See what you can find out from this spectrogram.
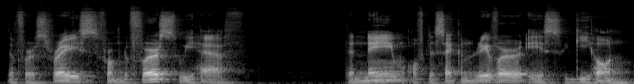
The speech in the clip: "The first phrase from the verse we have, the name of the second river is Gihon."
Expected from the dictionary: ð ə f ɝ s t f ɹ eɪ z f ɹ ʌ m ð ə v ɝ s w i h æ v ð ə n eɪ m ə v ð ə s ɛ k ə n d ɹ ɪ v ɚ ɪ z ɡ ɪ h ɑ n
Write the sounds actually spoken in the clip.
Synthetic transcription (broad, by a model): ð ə f ɝ s t f ɹ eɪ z f ɹ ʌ m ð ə f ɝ s w i h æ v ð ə n eɪ m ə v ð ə s ɛ k ə n d ɹ ɪ v ɚ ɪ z ɡ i h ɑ n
